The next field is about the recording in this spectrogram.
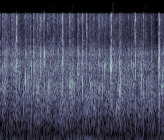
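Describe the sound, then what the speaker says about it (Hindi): Audience applause at a Hindi-language business plan seminar, a dense, fairly steady patter of many hands clapping at moderate volume without a break. "इसके लिए आप अपने लिए एक जोरदार ताली बजाइए सर"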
